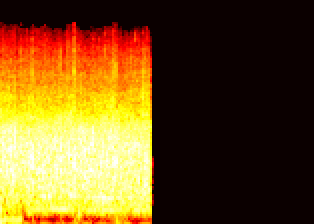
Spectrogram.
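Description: Audience applauding; it cuts off suddenly about a second in.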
